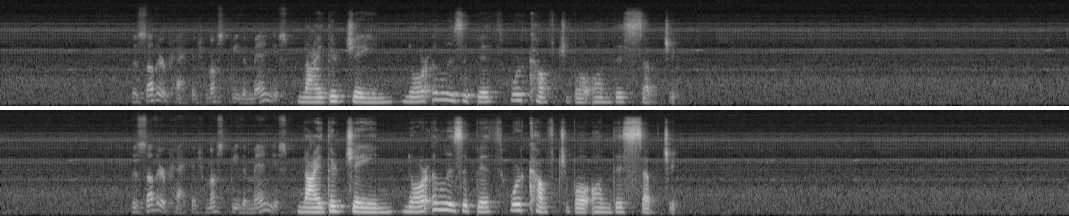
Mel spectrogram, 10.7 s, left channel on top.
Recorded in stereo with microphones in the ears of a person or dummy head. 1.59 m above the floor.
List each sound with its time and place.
1.3 s a man speaking: 15° right (ahead or behind), 0.7 m
3.0 s a woman speaking: 45° right (ahead or behind), 0.6 m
